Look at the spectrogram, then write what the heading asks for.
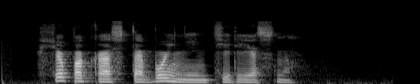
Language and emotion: Russian, sad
